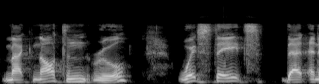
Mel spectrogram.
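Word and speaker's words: M'Naghten: should be familiar with the Mac the mnon pronounced mnon rule which states that an individual suffers from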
